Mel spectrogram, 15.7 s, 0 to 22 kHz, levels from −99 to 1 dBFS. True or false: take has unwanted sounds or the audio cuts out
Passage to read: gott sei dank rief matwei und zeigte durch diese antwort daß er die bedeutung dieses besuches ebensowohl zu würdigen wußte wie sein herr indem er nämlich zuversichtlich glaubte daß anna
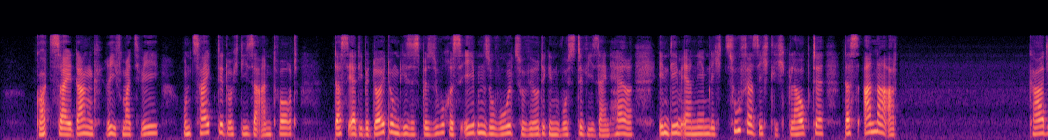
false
